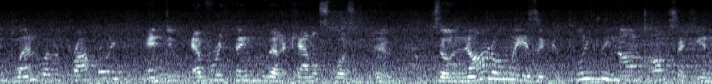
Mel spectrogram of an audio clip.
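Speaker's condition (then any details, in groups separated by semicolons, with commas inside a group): No condition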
